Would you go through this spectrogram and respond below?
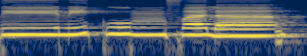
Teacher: mim sukun menghadapi huruf selain mim dan ba, di mana ini hurufnya adalah huruf fa, maka mim sukun kita bunyikan dengan jelas m ya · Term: idhar syafawi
